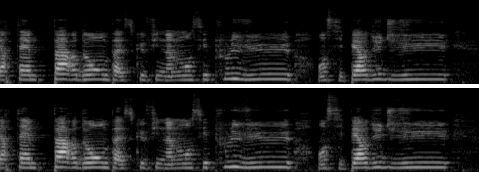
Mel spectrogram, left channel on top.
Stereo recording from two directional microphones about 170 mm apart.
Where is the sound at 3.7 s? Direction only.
35° left (ahead or behind).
